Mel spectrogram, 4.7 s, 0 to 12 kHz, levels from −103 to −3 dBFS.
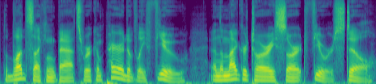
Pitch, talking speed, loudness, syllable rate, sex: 110 Hz, 165 wpm, -19 LUFS, 5.6 syllables/s, male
